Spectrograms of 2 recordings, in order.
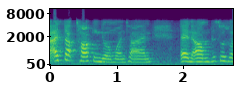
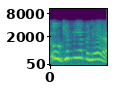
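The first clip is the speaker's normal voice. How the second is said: higher-pitched pestering imitation; mock begging; 9 semitones higher, 4 dB louder, faster than usual. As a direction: imitate someone pestering for a treat. Imitates man begging for banana.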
